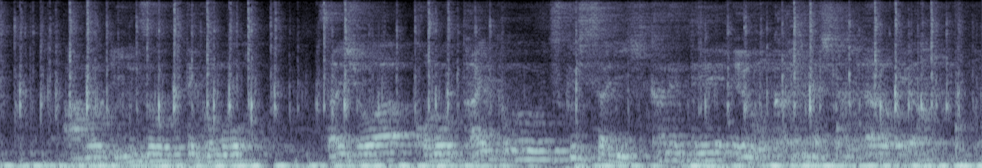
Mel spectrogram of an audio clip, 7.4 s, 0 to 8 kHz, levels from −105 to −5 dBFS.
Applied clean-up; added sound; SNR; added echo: none; Computer keyboard; -4 dB; reverberation time 0.8 s.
